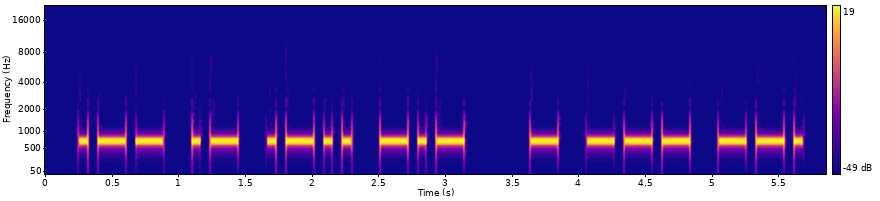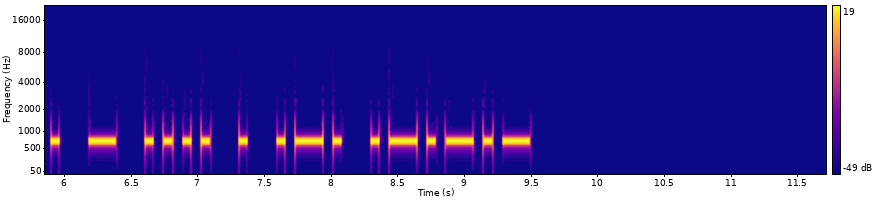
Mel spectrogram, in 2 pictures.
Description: Morse code, heard as a keyed tone, about 17 wpm, 700 Hz. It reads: WALK TOGETHER.
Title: Sentences from Top 1400 Words 17wpm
